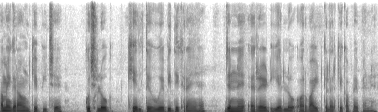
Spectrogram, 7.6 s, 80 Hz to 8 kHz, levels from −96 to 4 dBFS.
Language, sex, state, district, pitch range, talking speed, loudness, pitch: Hindi, male, Gujarat, Valsad, 100-110 Hz, 165 wpm, -20 LUFS, 105 Hz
